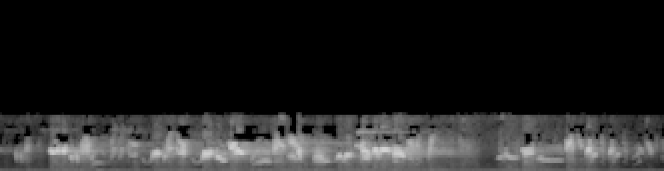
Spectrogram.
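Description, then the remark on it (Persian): Songbirds sing in a lively, overlapping chorus of high, bright chirps and warbling phrases, almost continuous with a brief lull before resuming; no one speaks. “صدای مرغای خوش آواز توجه او را جلب کرده.”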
